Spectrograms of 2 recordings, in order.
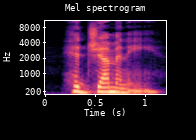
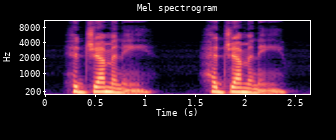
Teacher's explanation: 4 syllables with the stress on the second. The G makes a J sound.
